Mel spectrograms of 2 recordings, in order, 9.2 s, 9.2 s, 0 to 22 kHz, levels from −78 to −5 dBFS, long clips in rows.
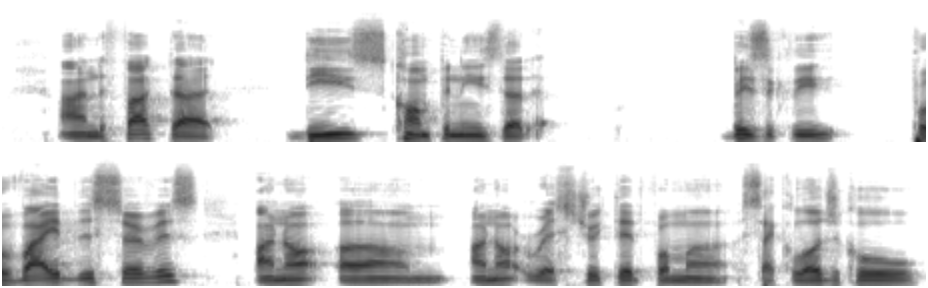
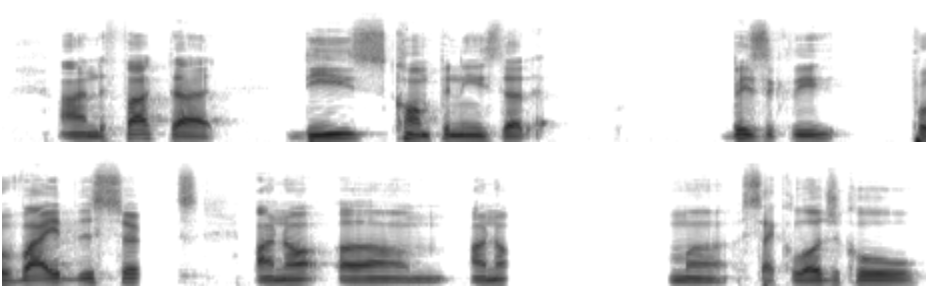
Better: first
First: none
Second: audio cutting out; at 5.5 s and at 7 s for 1 s

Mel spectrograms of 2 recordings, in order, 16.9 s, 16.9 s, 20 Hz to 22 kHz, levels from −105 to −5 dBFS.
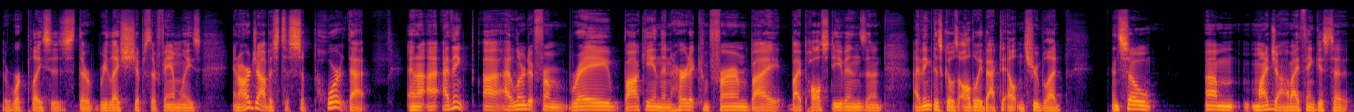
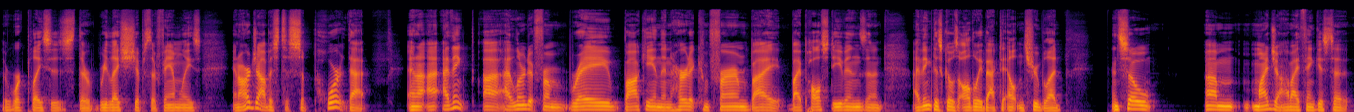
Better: neither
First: none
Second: none

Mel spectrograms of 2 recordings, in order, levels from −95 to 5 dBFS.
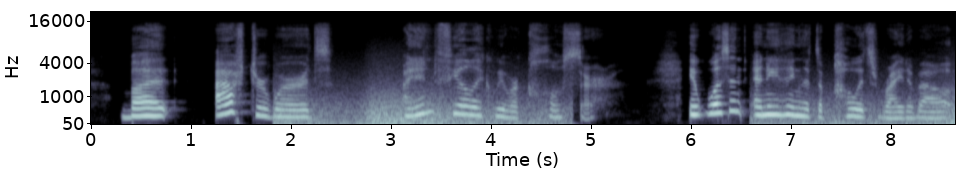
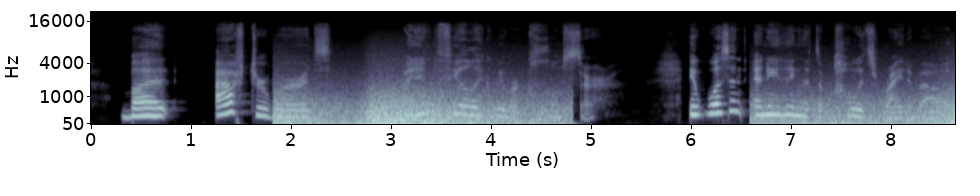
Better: first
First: wind noise on the microphone; occasional gusts; from 2 to 5 s and from 6.5 s on; 15 dB below the speech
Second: wind noise on the microphone; heavy; from 2 to 5 s and from 6.5 s on; 3 dB below the speech

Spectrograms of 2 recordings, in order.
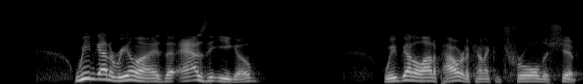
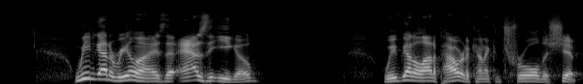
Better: second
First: muffled; very; fading above 2 kHz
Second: none

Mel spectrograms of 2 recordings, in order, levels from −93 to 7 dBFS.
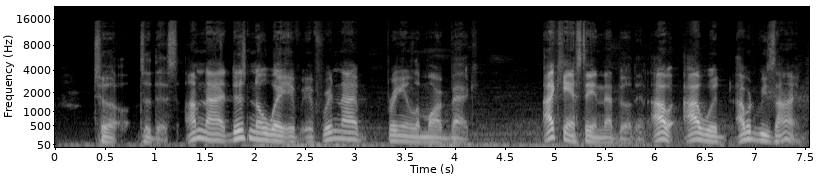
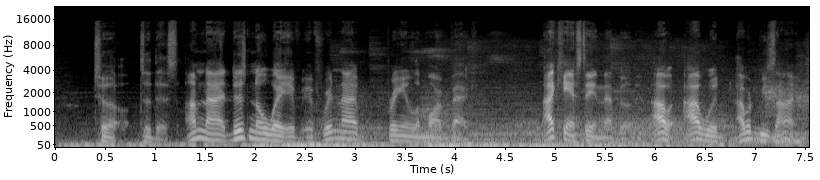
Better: first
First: household noises; faint; throughout; 25 dB below the speech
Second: household noises; loud; throughout; 9 dB below the speech

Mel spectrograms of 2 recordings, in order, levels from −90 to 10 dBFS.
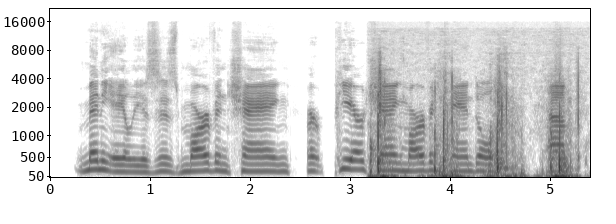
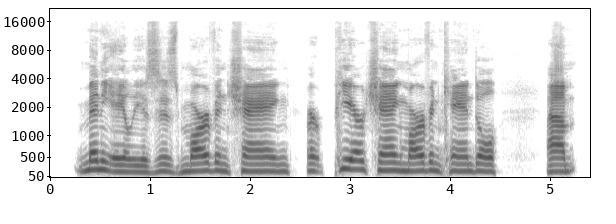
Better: second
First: footsteps; loud; from 3 s on; peak 6 dB above the speech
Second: none

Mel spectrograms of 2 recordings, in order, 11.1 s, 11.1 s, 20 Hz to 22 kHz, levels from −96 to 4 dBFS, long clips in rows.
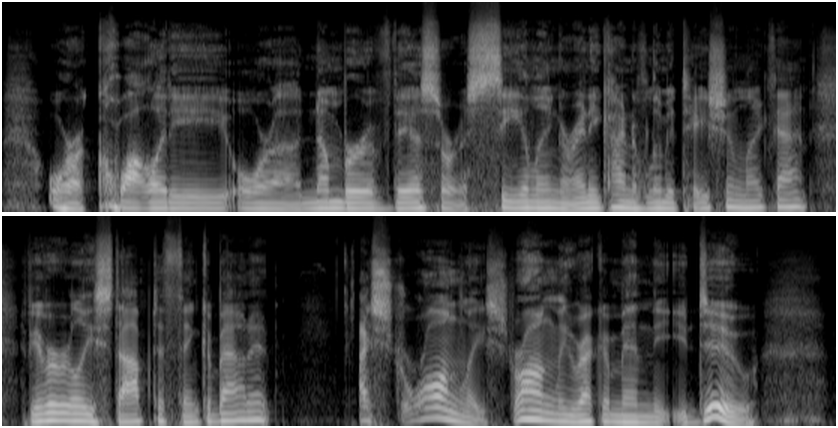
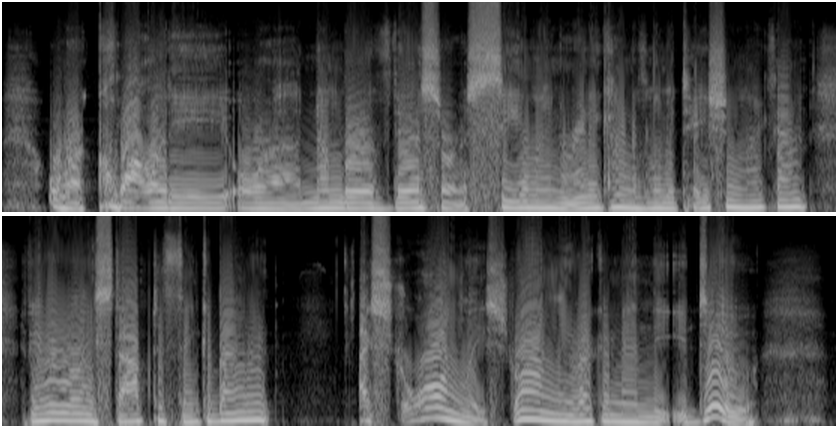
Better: first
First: none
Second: distortion; heavy; 32% of the sound clipped

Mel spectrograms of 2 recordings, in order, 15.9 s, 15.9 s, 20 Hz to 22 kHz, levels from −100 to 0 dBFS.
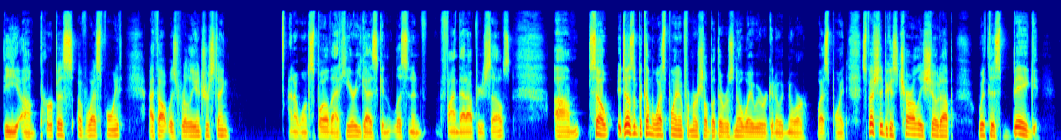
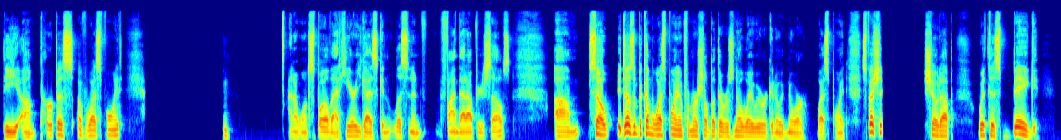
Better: first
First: none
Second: audio cutting out; at 2 s for 1 s and at 13 s for 0.5 s

